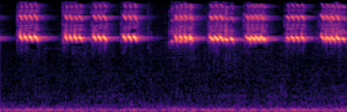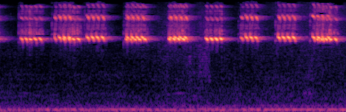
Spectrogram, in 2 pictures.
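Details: Cricket, recorded clear and loud as a master for competition songbirds: high chirps in quick bursts, about three per second, some in close pairs, over a faint low drone.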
